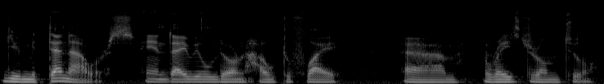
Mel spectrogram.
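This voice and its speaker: Slow gravelly man with English. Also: medium pitch, little pitch movement. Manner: halting, self-correcting non-native English. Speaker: streamer. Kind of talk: casual game stream chat.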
